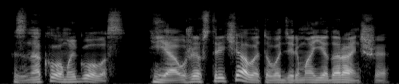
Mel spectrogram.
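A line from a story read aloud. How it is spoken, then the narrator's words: Growling. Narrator (Russian): прорычал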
